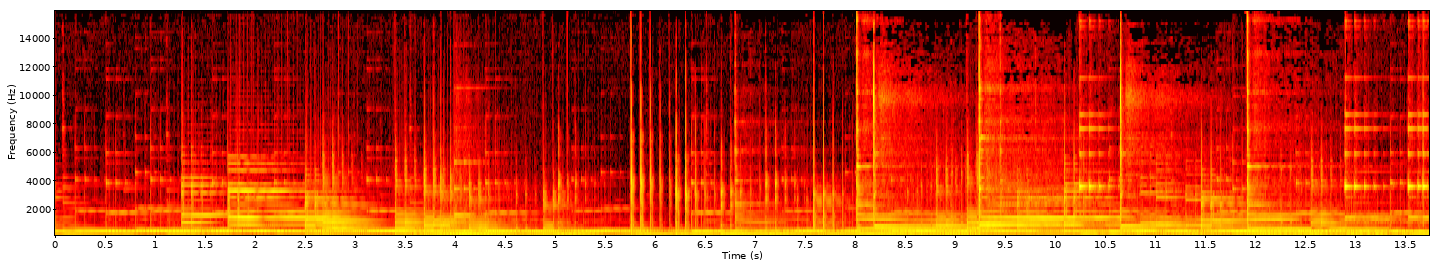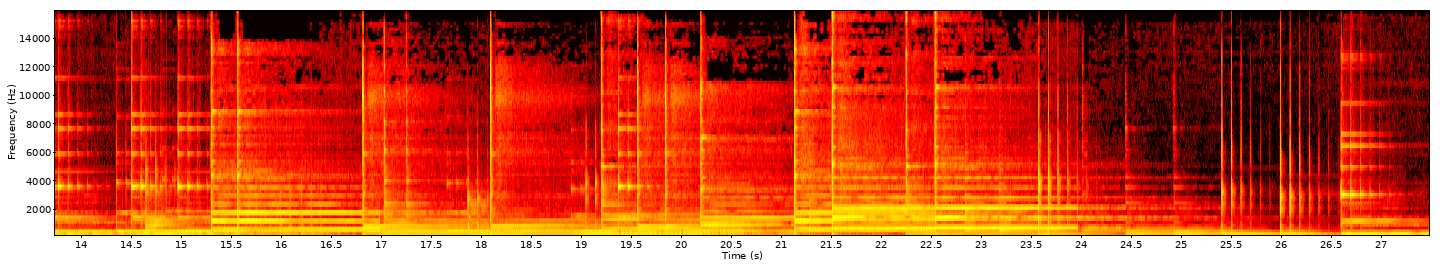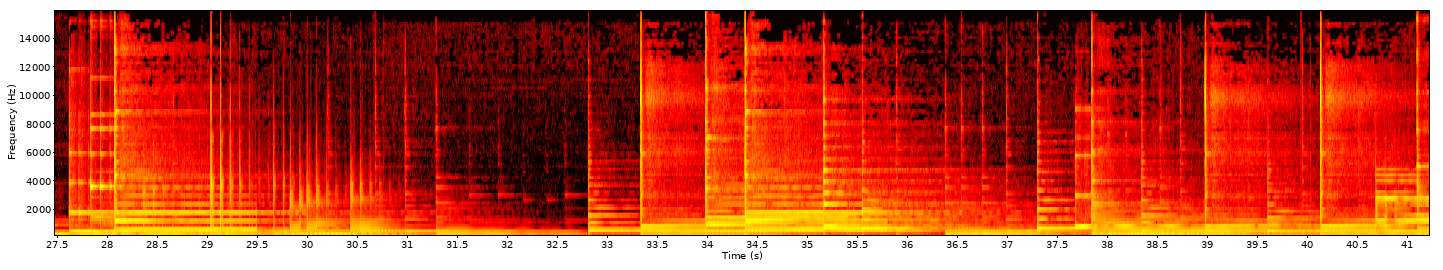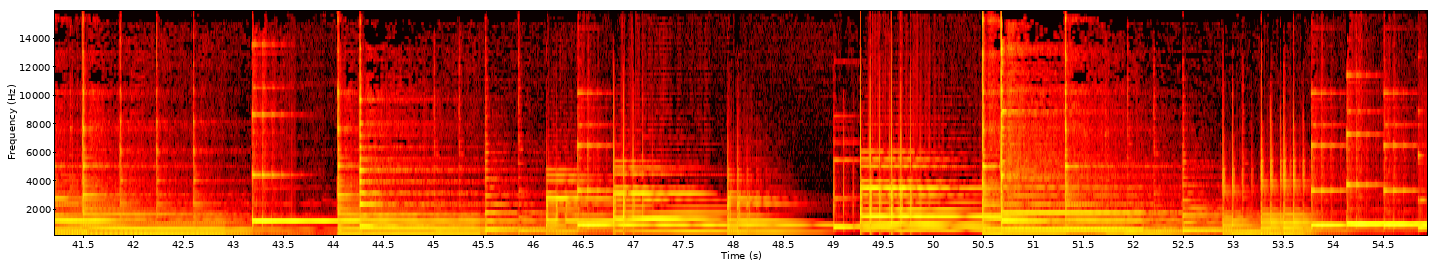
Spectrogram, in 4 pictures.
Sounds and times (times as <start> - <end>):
Musical instrument: 0.0 - 54.9.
